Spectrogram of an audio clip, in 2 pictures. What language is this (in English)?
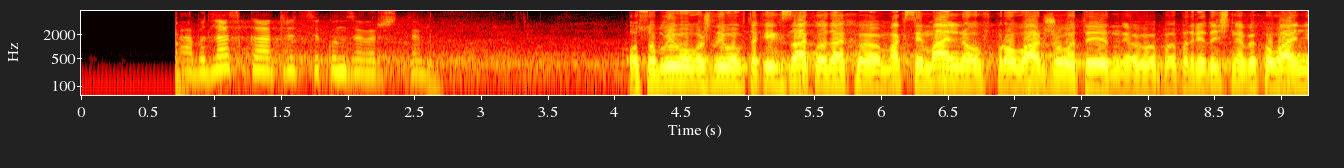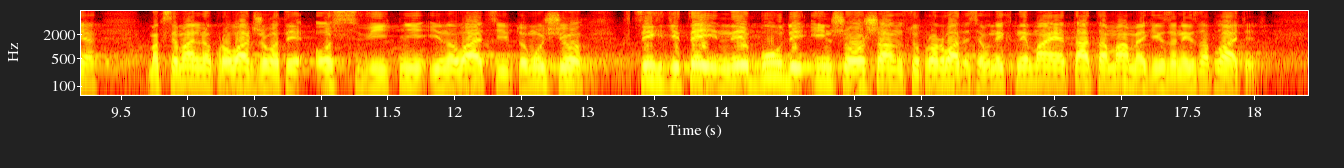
Ukrainian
